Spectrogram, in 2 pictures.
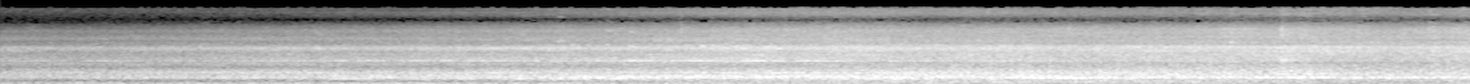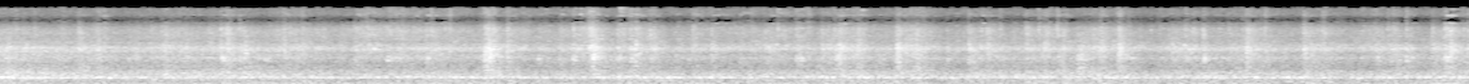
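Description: A train approaching and passing, getting louder over the first several seconds, then a steady run-by with wheels clicking irregularly over rail joints through the second half.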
